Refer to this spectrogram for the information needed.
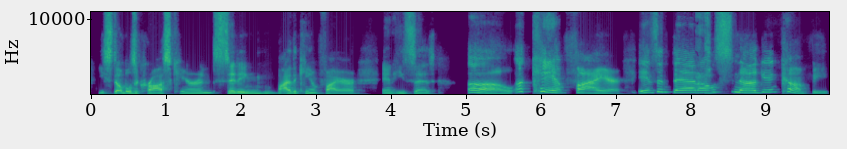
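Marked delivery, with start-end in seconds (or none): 5.0-9.8 very high, lilting, swooping, drawn-out sing-song. Doing a Professor Hinkle quote from finding a campfire: Professor Hinkle impression. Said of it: "gonna go also with a Professor Hinkle".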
